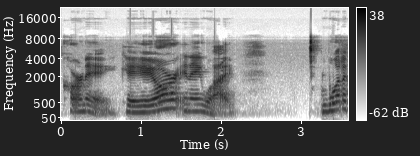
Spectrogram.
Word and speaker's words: carnet: looks a little silly car net CRN ET actually pronounced karne ka RNA why what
